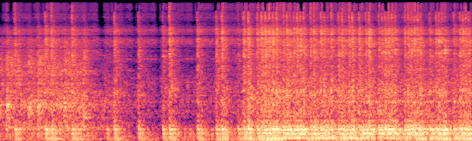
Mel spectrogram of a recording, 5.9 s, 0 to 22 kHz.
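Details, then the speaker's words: 1967 Volvo 122 Amazon, sat 35 years, before fitting new 2-inch sport exhaust: loud idle with rapid even puffing tick about three per second rising with revs; exhaust leaking at manifold flange. "You can see where it was all leaking in here. Yeah, it's no good."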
